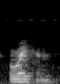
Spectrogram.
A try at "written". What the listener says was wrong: Okay, so we're going to hide those T's. It's more of a sound that we make in the back of our throat.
